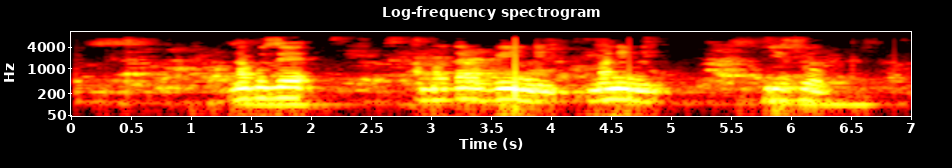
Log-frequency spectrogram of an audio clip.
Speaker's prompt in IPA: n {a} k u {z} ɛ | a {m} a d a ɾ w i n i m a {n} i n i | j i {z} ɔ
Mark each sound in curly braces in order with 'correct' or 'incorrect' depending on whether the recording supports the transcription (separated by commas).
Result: correct, correct, correct, correct, correct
